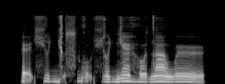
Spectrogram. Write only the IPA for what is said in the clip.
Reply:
ɛ̰ ç ʊ ɟ o̰ s ɡ o̰ ç ɔ ɟ ɛ̃ ɦ o d ã w ø

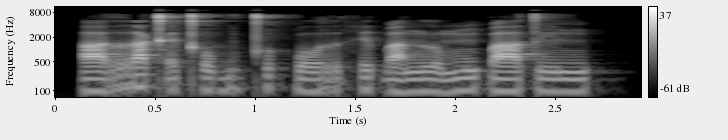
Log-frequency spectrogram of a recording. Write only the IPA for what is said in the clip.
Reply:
a˨ r a˦ kʼ ɛ˨ kʰ o˨ b ʊ˦˨ kʰ ʊ˦˨ k͡p oː˨ r h ɪ˦ ɓ a˨˦ n l ʊ˨ m ũ˦ k͡p aː˦ t ĩ˦ m

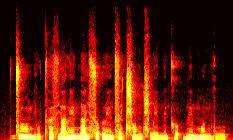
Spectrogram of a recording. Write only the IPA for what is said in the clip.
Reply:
d͡z ɔ̃˦ n̪ j u˨˩ t̪ʰ ə˥˧ s j a˧ l ẽ˦ n̪ a˥˧ j s o˦ ʔ l ẽ˧ d͡z ə˧ t͡ɕʰ ɔ̃˧ ŋ t͡ɕʰ w e˨˩ n̪ ẽ˨˩ kʰ o˨ ʔ b ẽ˥˧ m ɔ̃˥˧ n ɡ u˨˩

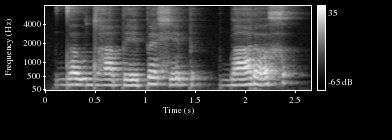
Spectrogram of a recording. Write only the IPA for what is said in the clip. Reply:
d̪ ʌ w dʱ a p e p ɛ x e p | b a ɾ ʌ x

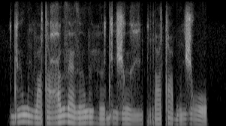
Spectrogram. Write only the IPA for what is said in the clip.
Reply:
d y w i β u tˤ i ʕ ɯ ð æ ð ø w y ɦ ø d i ʒ ø ɣ i p r ɯ tˤ æ b w i ʒ o

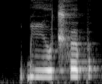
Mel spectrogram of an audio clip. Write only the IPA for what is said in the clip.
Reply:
ɓ iː ʊ̯ t͡ʃʰ œ p

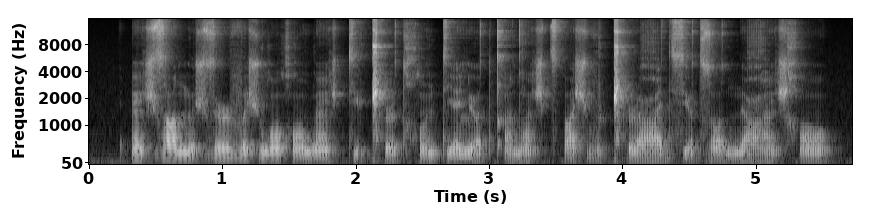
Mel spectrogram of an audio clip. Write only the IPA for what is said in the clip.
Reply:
ʔ ɛ̃˦ ʃ z ɑ˦ n ʊ˨ ʃ z ə˞˦ v ə˦ ʃ w ɔ̃˦ χ ɔ̃˨ w æ̃˦˨ ʃ tʲ ʊ˦ ǁʰ ə˞˨ d χ ũ˨ d tʲ æ˦ lʲ ɔ˨ d qʼ ɛ̃˨ d ɑ̃˨ ʃ t͡sʼ ɑ˦ ʃ v ʊ˨ ǁʰ ə˞˦ ʕ ɪ˦ d sʲ ɔ˦ d z ɔ˦˨ d n ə˨ ʕ æ̃˦ ʃ χ ɔ̃˦

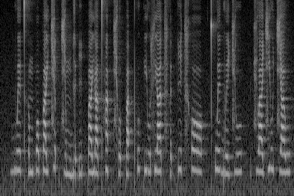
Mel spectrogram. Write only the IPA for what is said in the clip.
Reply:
b w e˧ t̪ʰ ə˨˩ m p ɔ˧ p a˧ j t͡ɕ ɔ˦ t̚ t͡ɕ ə˨˩ m ɡ e˨ ʔ i˨ ʔ p a˧ j a˨˩ t̪ʰ ã˦ k̚ t͡ɕʰ o˨ ʔ p a˨ ʔ pʰ u˥˧ k j u˧ s j a˦ t͡sʰ ə˨ t̚ k i˥˧ t͡sʰ ɔ˥˧ | t̪ʰ w e˥˧ ɡ w e˨˩ t͡ɕ u˧ | t͡ɕ w a˧ t͡ɕ j u˦ t͡ɕ a˧ w

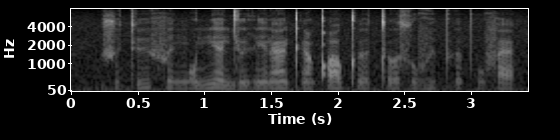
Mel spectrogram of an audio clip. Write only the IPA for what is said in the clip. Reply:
ʃ y tʼ y f e ŋ o nʲ ɛ̃ dʲ õ rʲ ẽ ɾ æ̃ kʼ ẽ qʼ u kʼ ø tʼ ɵ s u v y pʰ ø pʰ u f æ

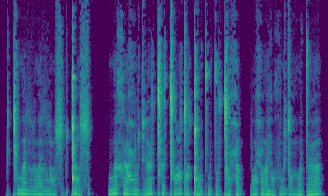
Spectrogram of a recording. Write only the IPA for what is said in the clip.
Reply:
ǀʰ u ɐ̯ lː o ɐ̯ lː ɔ sˤ | ǃ œ sˤ | u ɐ̯ x œ ɐ̯ ʕ u d r œ ǀʰ ə ǀʰ ɔ tˤ œ ǃ o t̪ʰ u t̪ o ǀ ɔ ħ ə pː ɔ ħ o ɐ̯ j ɔ x u d ɔ ɦ o ɐ̯ t̪ œ ɐ̯

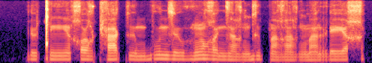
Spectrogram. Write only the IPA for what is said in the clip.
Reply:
ɾ ʉ ǃ ĩː χ u ʁ ʈʰ a k ɨ m b u n z ʉ u̯ ɦ ũ ʁ ʉ n z ã ʁ ŋ ɡ ɨ p ã ʁ ã ʁ ŋ͡m ã r ɾ e χ

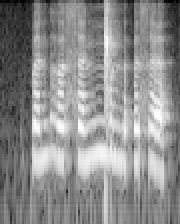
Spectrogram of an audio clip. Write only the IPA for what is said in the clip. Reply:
p ɛ ŋ ɦ ə s ɛ ŋ ŋ͡ǁ ə ŋ ɘ ʔ ɘ s ɛ

